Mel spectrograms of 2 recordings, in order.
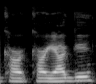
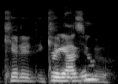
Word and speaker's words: Kiritsugu: forth between Kotamine and sorry, how do you pronounce his name? Karyagu? Karyagu? Kiritsugu.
